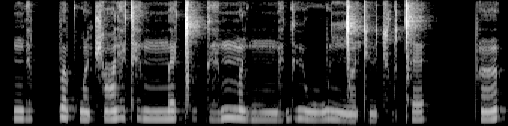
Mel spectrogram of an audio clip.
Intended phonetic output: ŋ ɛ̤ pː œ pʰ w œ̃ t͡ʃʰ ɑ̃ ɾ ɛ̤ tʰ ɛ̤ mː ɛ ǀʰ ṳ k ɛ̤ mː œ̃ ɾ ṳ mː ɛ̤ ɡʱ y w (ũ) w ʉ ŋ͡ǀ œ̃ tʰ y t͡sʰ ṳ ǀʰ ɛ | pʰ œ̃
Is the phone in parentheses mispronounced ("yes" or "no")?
yes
